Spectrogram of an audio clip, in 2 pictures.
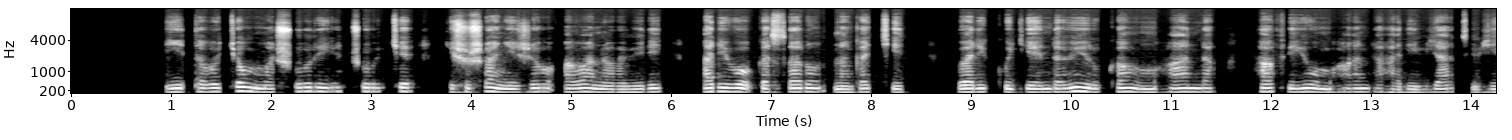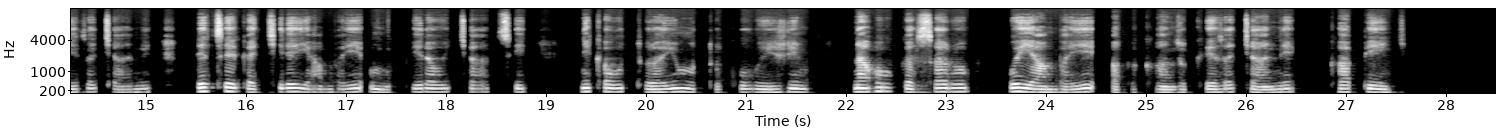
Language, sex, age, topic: Kinyarwanda, female, 25-35, education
